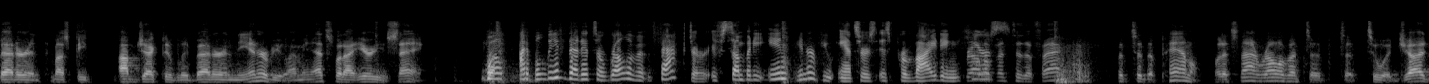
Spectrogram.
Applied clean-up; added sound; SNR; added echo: neural mask model RNNoise.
